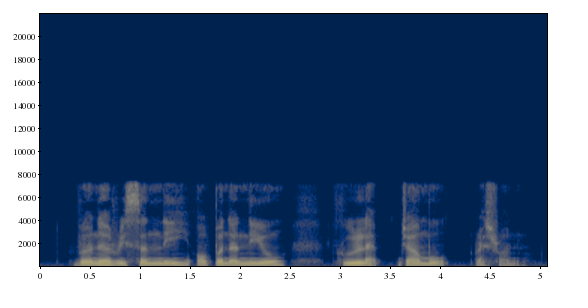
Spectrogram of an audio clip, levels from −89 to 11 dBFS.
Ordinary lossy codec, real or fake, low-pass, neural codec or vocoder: none; fake; 7.2 kHz; codec, 16 kHz in and 24 kHz out, 1 kbps, XY-Tokenizer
